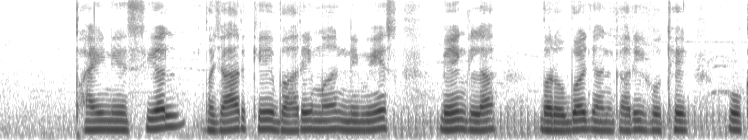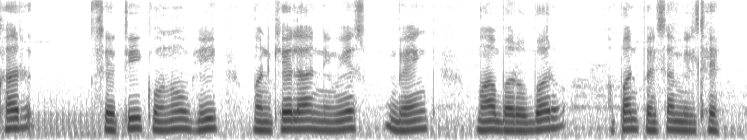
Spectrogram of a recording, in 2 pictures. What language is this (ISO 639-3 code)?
hne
